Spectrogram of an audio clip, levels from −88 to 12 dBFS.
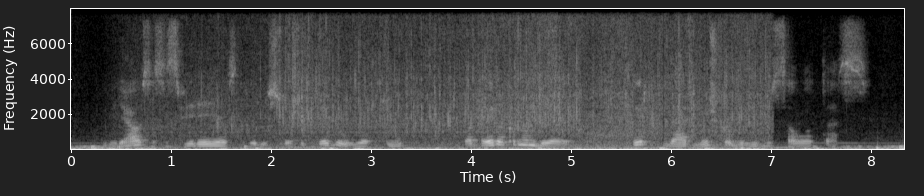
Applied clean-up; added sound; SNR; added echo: none; Car; -3 dB; none.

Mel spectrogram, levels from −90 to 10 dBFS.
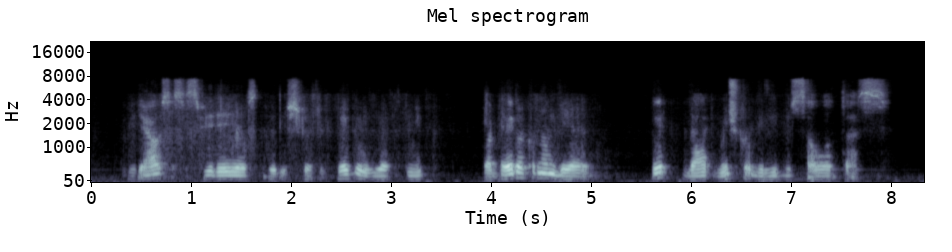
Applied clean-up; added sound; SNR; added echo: neural mask model DeepFilterNet 3.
